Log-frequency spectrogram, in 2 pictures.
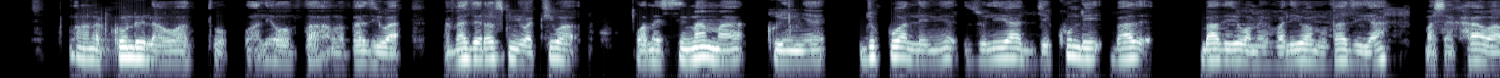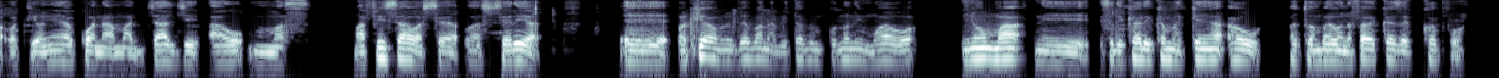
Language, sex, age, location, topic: Swahili, male, 18-24, Wajir, government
